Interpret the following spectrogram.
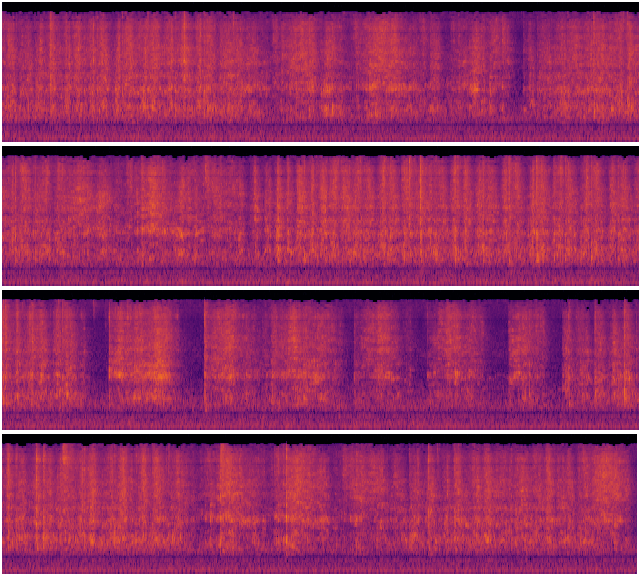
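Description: Wire whisk beating a runny yogurt mixture in a plastic bowl: a steady scraping swish of the wires against the bowl and through the liquid, with a few brief pauses a little past halfway.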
